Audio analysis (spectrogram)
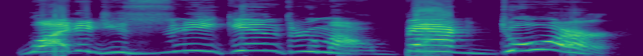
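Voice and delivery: very loud, high-pitched growling voice. Narrator reads a groundhog confronting someone who sneaked in: growling groundhog voice. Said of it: "He growled".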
